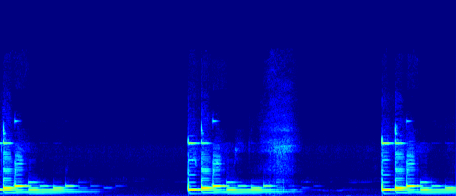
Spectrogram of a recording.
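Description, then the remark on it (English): An Uber ride-hailing app's ride request ping sounds three times at a steady interval, each a bright, ringing electronic chime that decays before the next. It is clear and alone, with no talking. “we are going to be playing the uh, ping request sounds”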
